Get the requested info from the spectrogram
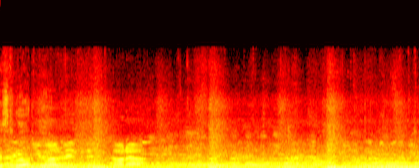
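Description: A wind band playing, with long held notes, under the talk of a crowd of voices.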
